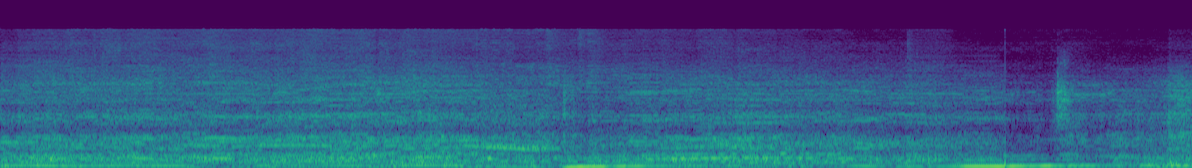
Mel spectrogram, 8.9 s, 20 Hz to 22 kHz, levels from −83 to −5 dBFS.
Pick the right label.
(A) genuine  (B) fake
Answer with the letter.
B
